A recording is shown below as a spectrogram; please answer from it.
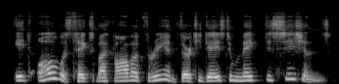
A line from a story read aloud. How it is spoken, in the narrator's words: cried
